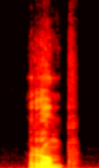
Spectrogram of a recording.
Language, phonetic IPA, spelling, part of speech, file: Polish, [rɔ̃mp], romb, noun, Pl-romb.ogg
